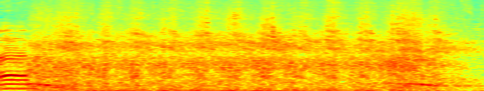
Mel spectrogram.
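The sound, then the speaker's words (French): A TGV high-speed train rushes through a village at full speed, producing a steady, broad roaring whoosh with a faint rhythmic rattle that swells slightly and then eases off. “Ça, c'est le TGV qui vient de sillonner le bourg de Maillé à toute vitesse.”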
